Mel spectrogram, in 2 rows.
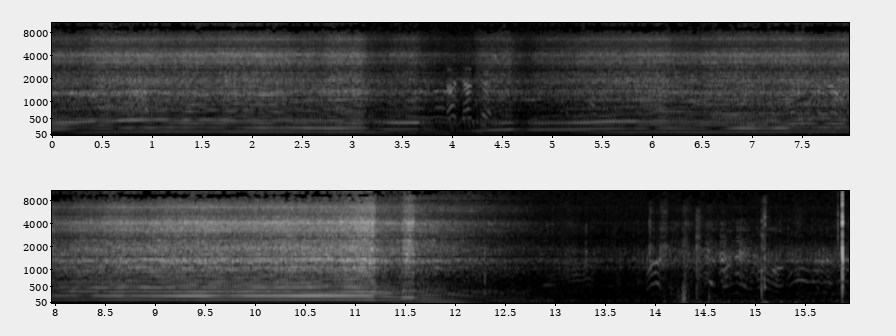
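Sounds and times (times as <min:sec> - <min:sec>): buggy engine revving: 0:00.0 - 0:15.9.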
